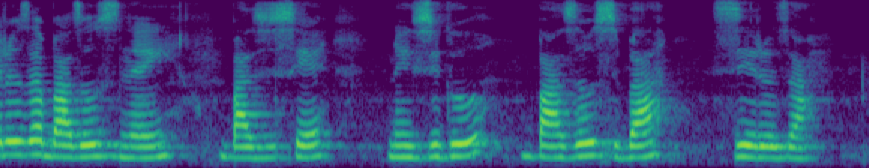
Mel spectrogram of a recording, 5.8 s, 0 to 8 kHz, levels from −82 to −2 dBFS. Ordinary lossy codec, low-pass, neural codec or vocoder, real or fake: none; none; none; real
